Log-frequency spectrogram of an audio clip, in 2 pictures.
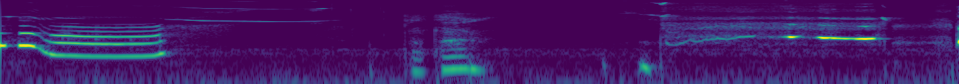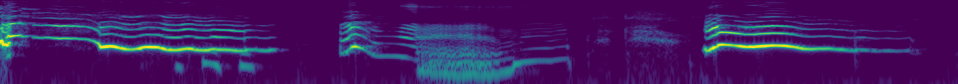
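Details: Golden retriever puppy vocalising because it wants to go outside: loud drawn-out whines and yowls that start high and slide down, repeated with short pauses, while a person talks back and music plays faintly.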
